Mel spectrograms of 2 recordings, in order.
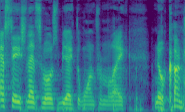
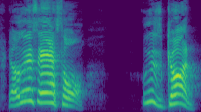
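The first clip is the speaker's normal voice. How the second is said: high, mocking jeer in a put-on voice. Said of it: "And they're like".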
